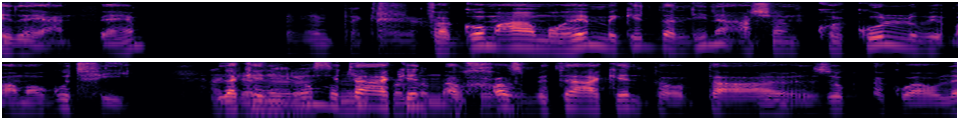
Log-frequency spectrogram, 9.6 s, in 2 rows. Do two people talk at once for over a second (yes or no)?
yes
